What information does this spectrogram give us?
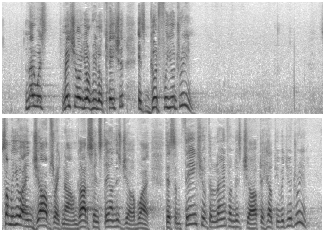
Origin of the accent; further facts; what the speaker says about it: Bains Town, Bahamas; Growing up in Baines Town, the worst thing that could happen to anyone was to have their daughter pregnant.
